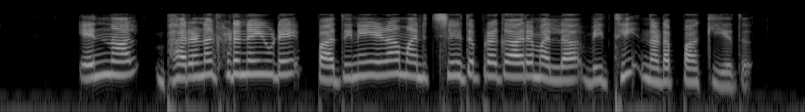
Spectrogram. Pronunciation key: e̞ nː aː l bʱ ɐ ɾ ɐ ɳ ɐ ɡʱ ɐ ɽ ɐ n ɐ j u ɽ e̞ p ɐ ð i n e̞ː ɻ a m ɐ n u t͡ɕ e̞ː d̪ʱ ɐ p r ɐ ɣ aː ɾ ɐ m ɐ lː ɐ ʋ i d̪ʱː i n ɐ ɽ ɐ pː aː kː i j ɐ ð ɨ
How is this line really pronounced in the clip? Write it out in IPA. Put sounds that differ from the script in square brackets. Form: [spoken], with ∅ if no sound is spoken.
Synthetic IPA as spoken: e̞ nː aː l bʱ ɐ ɾ ɐ ɳ ɐ ɡʱ ɐ ɽ ɐ n ɐ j u ɽ e̞ p ɐ ð i n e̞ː ɻ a m ɐ n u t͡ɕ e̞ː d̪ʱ ɐ p r ɐ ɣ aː ɾ ɐ m ɐ lː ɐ ʋ i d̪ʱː i n ɐ ɽ ɐ pː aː kː i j ɐ ð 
